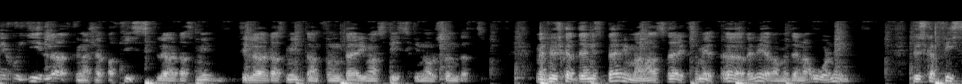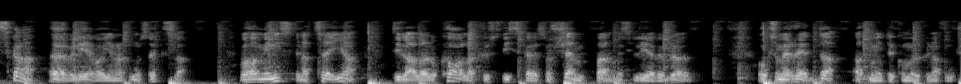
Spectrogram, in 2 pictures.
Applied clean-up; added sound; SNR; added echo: classical method WPE with log-MMSE.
